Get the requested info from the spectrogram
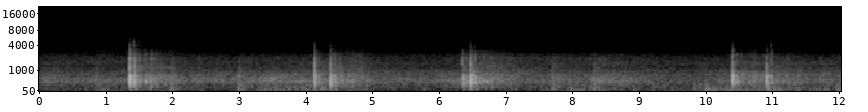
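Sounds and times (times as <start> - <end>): fireworks bursting with bangs: 1.3 - 2.2, 10.3 - 11.5.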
